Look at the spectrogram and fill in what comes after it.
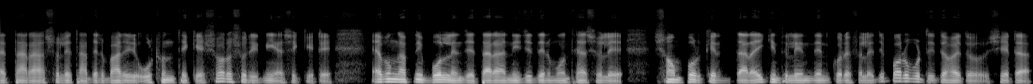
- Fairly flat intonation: No, average, 3.4 semitones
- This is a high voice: No, very low, 95 Hz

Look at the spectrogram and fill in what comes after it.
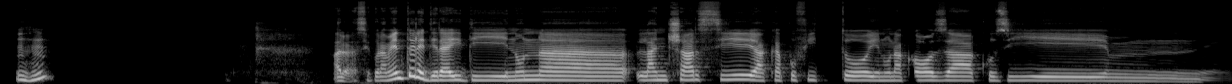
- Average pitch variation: No, narrow, 1.7 semitones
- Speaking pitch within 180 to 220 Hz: Yes, high, 190 Hz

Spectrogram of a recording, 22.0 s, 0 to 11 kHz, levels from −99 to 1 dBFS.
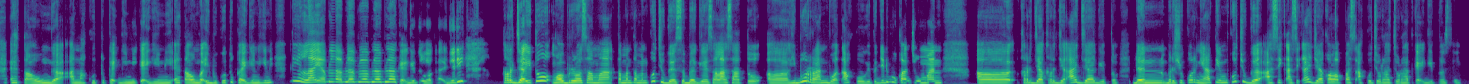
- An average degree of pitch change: Yes, average, 3.2 semitones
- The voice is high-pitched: Yes, high, 220 Hz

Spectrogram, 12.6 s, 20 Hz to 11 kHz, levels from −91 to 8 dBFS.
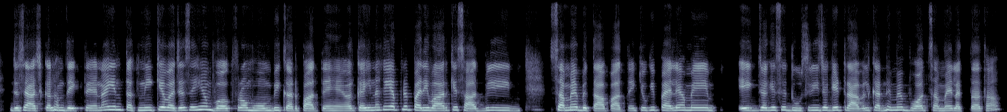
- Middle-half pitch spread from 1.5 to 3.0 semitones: Yes, narrow, 2.4 semitones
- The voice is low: No, high, 230 Hz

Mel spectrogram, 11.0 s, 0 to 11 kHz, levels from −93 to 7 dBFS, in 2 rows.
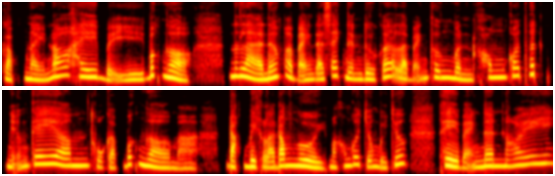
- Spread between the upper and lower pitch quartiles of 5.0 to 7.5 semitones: Yes, wide, 5.6 semitones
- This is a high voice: Yes, high, 225 Hz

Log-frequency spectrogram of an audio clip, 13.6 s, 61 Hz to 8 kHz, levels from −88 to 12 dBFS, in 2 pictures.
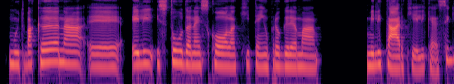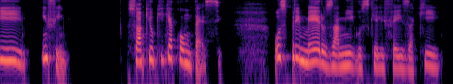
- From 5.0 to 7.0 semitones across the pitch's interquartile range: No, average, 4.5 semitones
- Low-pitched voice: No, medium, 185 Hz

